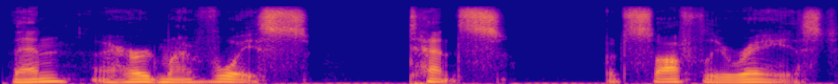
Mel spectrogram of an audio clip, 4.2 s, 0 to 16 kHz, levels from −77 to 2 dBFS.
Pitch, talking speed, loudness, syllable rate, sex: 115 Hz, 130 wpm, -19 LUFS, 4.3 syllables/s, male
